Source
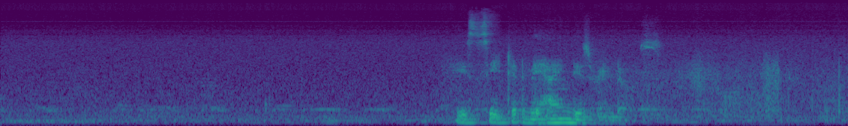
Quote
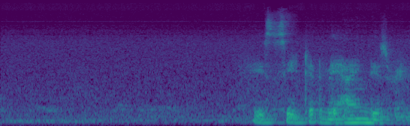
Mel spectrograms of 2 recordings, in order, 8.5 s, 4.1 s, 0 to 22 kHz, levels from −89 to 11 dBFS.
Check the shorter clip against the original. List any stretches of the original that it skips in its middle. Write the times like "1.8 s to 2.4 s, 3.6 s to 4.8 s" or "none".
2.0 s to 4.0 s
